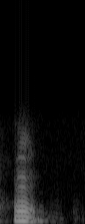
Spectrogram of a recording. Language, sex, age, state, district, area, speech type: Assamese, male, 18-30, Assam, Biswanath, rural, conversation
